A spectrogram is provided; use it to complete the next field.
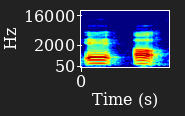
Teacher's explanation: अब स्वरों का उच्चारण जो अ और आ है वो कंठ से बोले जाते हैं।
